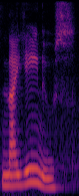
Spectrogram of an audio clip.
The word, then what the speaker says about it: Nyanus: Mighty Li streams and he pronounced your name as Naenus. That's acceptable. I don't think there's really a right way to say my name. It's like a madeup word.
